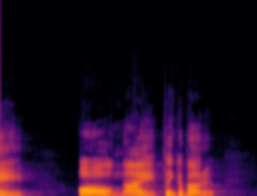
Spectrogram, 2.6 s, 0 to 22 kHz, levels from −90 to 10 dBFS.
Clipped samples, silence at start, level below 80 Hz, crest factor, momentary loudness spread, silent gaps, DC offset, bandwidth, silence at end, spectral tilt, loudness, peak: under 0.1%; 0 s; -82 dBFS; 16 dB; 18 LU; none; under 0.1%; 8.4 kHz; 0.45 s; -5 dB/octave; -17 LUFS; -2 dBFS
